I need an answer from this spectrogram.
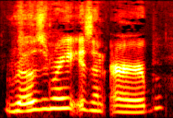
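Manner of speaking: "herb" with a silent h, as "erb"; American herb. Acted. Host restarts for American listeners, "herb" said as "erb". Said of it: "we're in America now".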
